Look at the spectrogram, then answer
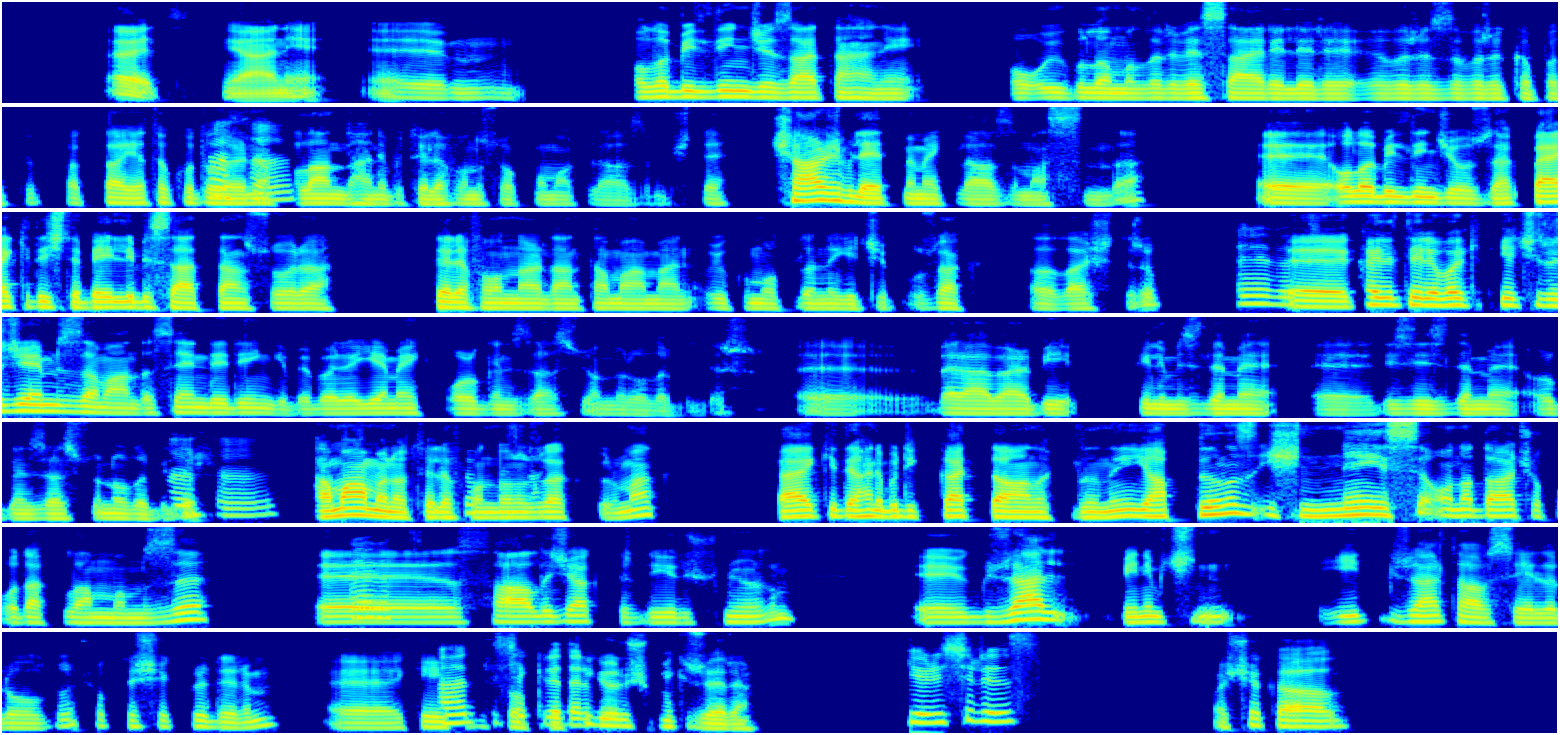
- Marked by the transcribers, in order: other background noise
- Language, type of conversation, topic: Turkish, advice, Evde film izlerken veya müzik dinlerken teknolojinin dikkatimi dağıtmasını nasıl azaltıp daha rahat edebilirim?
